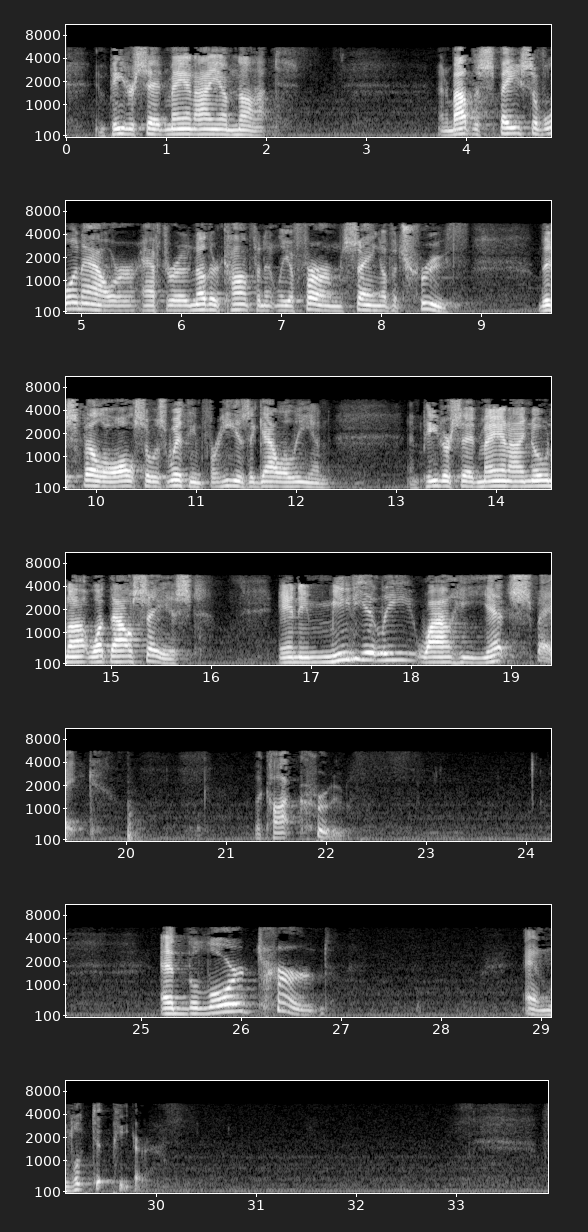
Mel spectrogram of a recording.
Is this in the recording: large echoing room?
yes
